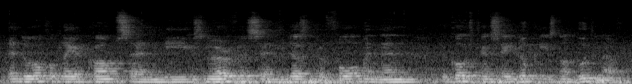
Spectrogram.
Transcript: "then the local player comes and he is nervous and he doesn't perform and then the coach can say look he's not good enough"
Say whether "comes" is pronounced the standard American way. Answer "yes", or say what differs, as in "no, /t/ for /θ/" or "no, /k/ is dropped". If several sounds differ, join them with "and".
no, /s/ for /z/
